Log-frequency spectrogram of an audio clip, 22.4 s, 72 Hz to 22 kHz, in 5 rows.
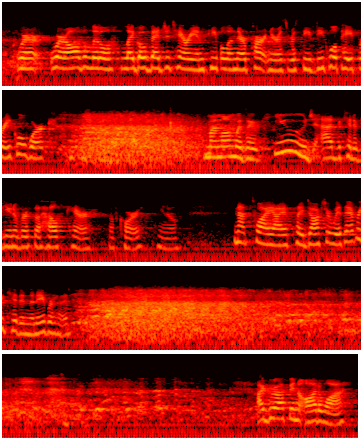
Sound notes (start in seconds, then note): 14.3 laughter; 17.0 soft laugh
